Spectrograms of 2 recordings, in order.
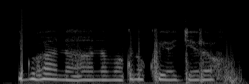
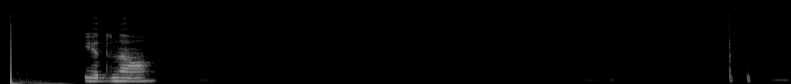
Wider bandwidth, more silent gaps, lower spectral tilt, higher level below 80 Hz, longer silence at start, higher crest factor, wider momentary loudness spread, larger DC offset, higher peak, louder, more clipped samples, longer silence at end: first, 15 kHz vs 11.5 kHz; neither; about the same, -7.5 dB/octave vs -7 dB/octave; first, -60 dBFS vs -66 dBFS; about the same, 0.2 s vs 0.1 s; second, 14 dB vs 26 dB; second, 5 LU vs 24 LU; neither; second, -22 dBFS vs -16 dBFS; about the same, -37 LUFS vs -35 LUFS; neither; second, 0.05 s vs 0.4 s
